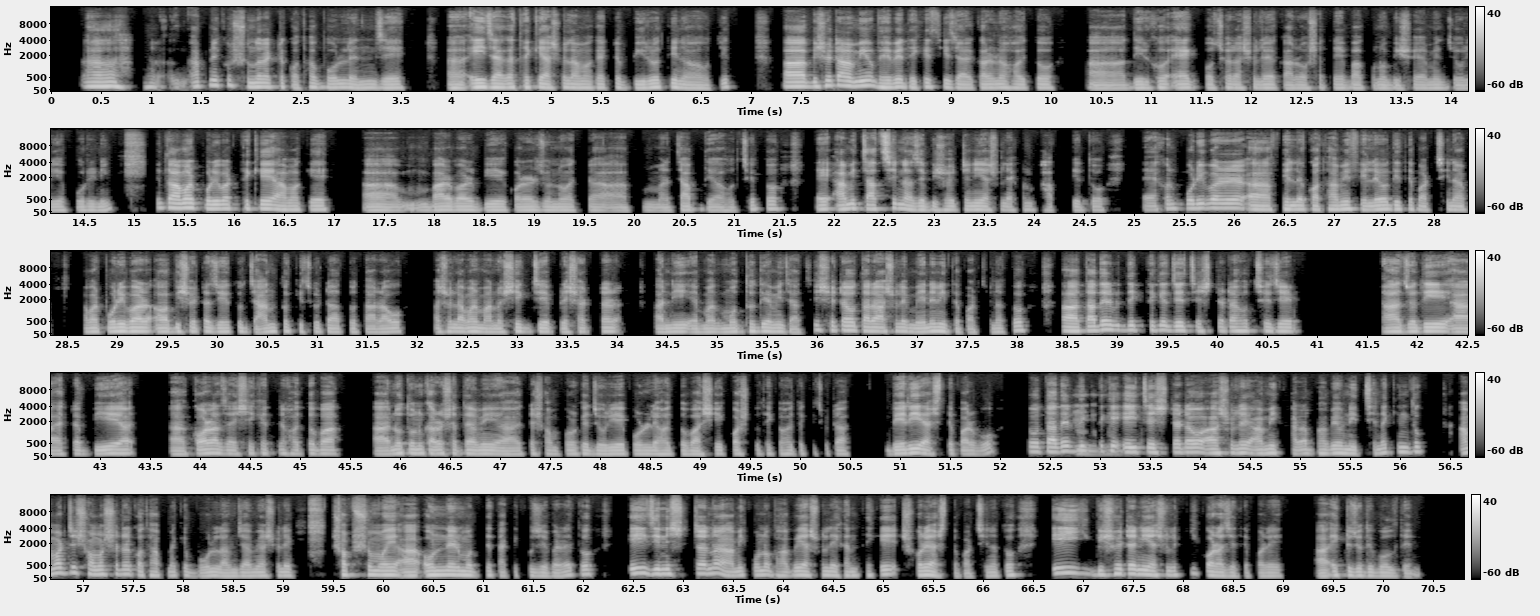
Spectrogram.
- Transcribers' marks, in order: none
- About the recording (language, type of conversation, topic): Bengali, advice, ব্রেকআপের পরে আমি কীভাবে ধীরে ধীরে নিজের পরিচয় পুনর্গঠন করতে পারি?
- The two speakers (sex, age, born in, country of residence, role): male, 20-24, Bangladesh, Bangladesh, advisor; male, 20-24, Bangladesh, Bangladesh, user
